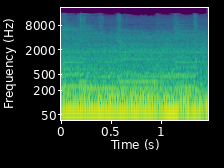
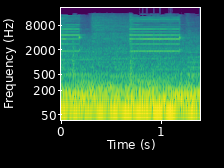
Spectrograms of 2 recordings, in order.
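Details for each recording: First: Varro Intel LGA 775 CPU cooler fan (aluminium heatsink) on a repaired PC: a soft, steady, quiet low hum at low speed, with music behind. The fan's rpm has not yet risen, perhaps because the processor is not yet hot; operation is normal. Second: PC with an Intel LGA 775 board booting with no RAM installed: long repeating motherboard beeps signal the CPU is working but no memory is installed.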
